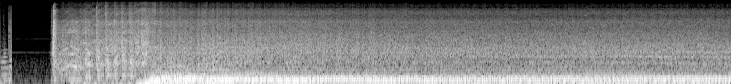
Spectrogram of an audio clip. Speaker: now as you can hear she doesn't idle too well i don't know if you can just hear she's a little lumpy on idling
